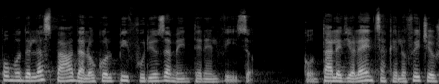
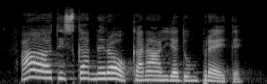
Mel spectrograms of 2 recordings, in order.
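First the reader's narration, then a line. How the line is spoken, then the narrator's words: Continuous angry shouting. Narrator (Italian): gridava di continuo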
